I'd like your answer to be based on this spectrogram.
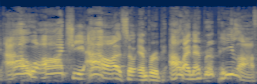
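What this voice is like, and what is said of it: Imitates Edith Bunker's voice. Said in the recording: “my best imitation of Edith Bunker from All in the Family ... I sound nothing like Edith Bunker, but it sounds perfectly like Emperor Pilaf”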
